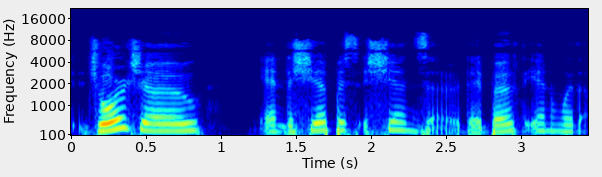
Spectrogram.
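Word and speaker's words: Shenzhou: But, I mean, Shinzo or Shinzao, that's what you just said. It's Shinzo.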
